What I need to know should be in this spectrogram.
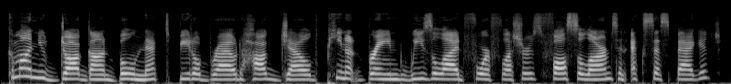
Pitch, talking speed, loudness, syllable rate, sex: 240 Hz, 130 wpm, -19 LUFS, 5.2 syllables/s, female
